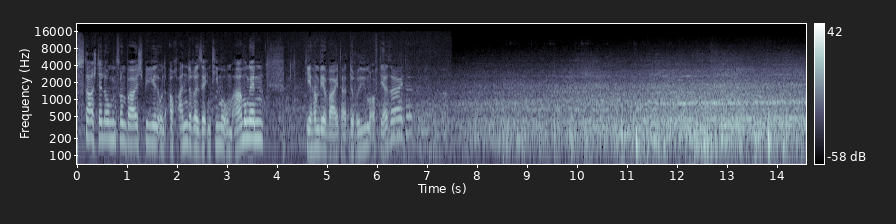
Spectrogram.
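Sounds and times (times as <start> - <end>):
speech: 0.0 - 7.2
tram rumbling past the town hall: 4.4 - 14.5.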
